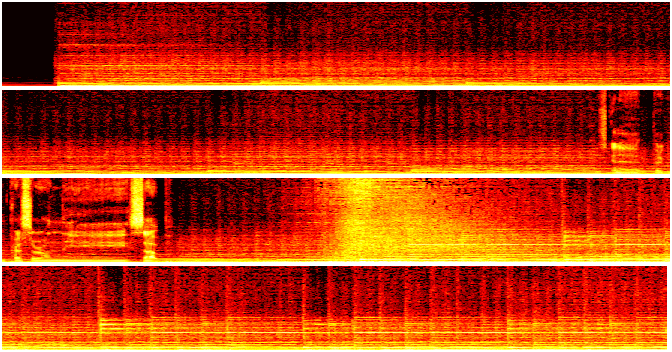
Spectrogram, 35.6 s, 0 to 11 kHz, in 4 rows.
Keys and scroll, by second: 5.7 super+=, 7.8 super+=.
